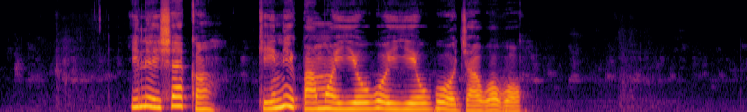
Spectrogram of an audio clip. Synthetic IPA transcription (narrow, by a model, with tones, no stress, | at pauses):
i˧le˦i˧˦ʃɛ˦˨kã˧˨ | ki˨˦nĩ˦˨k͡pa˨˦mɔ̃˦i˧je˧o˧wo˦i˧je˧o˧wo˦ɔ˧d͡ʒa˨wɔ˧˦˨wɔ˧˦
